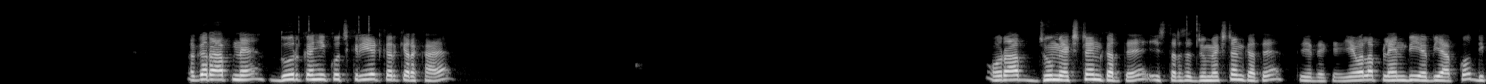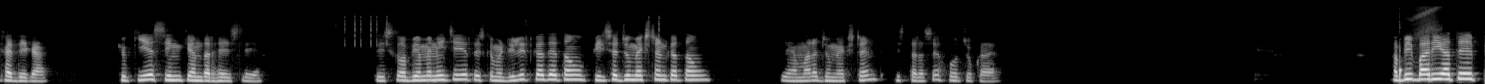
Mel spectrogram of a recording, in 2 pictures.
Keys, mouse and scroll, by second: 0.1 scroll down 2, 0.5-2.6 middle drag, 2.6 r, 3.0 click, 3.6 click, 4.2 shift+middle click, 5.0 shift+middle click, 5.6 scroll up 6, 6.1 scroll down 1, 6.3 middle click, 7.5-8.2 scroll up 10, 8.2 middle click, 8.9 shift+middle click, 9.4 scroll up 2, 9.8-11.9 middle drag, 11.9 click, 18.0 space, 18.3 click, 18.5 double click, 18.6 click, 21.3 click, 25.5-26.3 scroll up 9, 26.7-27.3 scroll up 8.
